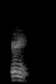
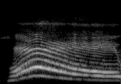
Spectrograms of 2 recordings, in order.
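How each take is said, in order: First: It is said with disgusted distaste. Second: It is said with eager enthusiasm. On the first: The speaker is turned off by something. "as if you're really turned off by something" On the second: The speaker really likes something. "with real enthusiasm"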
